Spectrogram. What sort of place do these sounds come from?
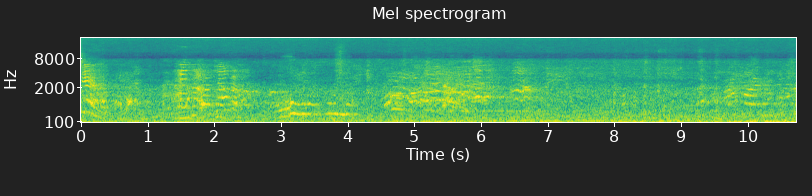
park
